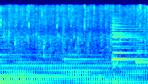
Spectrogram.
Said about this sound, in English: Give him a hand clap.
